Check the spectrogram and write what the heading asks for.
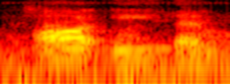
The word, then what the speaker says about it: REM: REM. What is it? REM. You know, this is how abbreviations go. Stress on the last letter.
